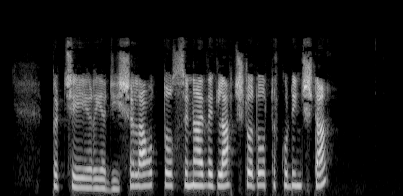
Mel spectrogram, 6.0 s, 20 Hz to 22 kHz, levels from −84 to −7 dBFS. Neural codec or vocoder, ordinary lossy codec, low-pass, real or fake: vocoder, 22.05 kHz, 80 mel bands, Vocos; MP3, 48 kbps; 9.9 kHz; fake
